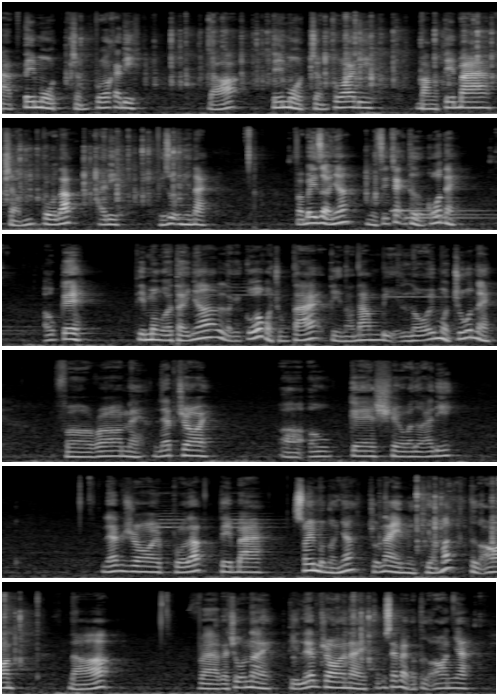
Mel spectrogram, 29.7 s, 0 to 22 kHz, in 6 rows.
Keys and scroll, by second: 8.5 F5.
